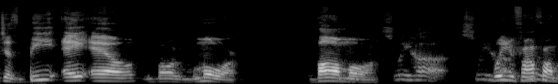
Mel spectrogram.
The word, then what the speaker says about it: Baltimore: look the sugar daddy saying ball more you better not pronounce that t this this is how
